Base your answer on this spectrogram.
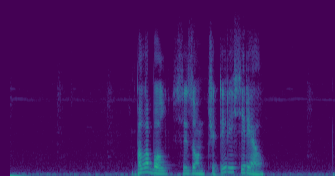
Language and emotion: Russian, neutral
